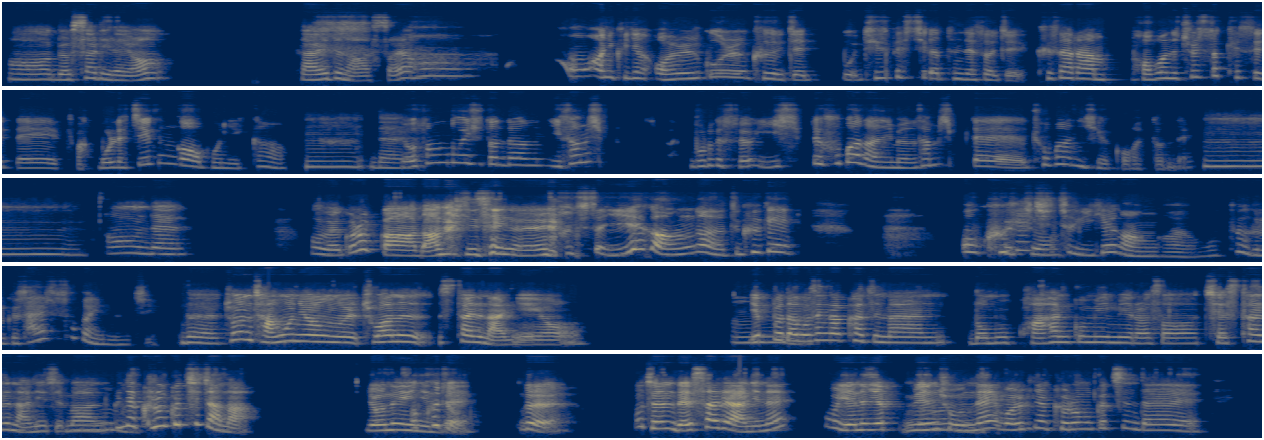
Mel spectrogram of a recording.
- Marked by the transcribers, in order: teeth sucking; other background noise; laughing while speaking: "남의 인생을"; laughing while speaking: "아 진짜"; tapping
- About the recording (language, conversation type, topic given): Korean, unstructured, 연예계 스캔들이 대중에게 어떤 영향을 미치나요?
